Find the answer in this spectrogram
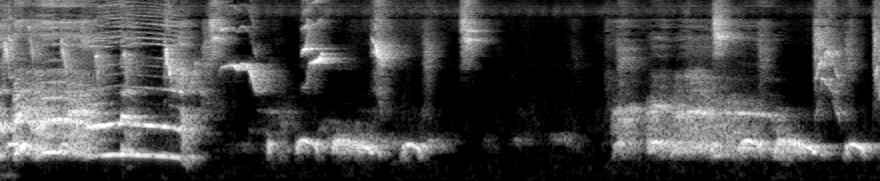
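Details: Chinese francolin heard during bird trapping gives harsh, grating call phrases, pausing about a second mid-clip before calling again, while thin high chirps of other birds sound faintly behind.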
